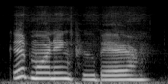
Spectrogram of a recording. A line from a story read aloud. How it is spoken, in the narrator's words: said Eeyore, gloomily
